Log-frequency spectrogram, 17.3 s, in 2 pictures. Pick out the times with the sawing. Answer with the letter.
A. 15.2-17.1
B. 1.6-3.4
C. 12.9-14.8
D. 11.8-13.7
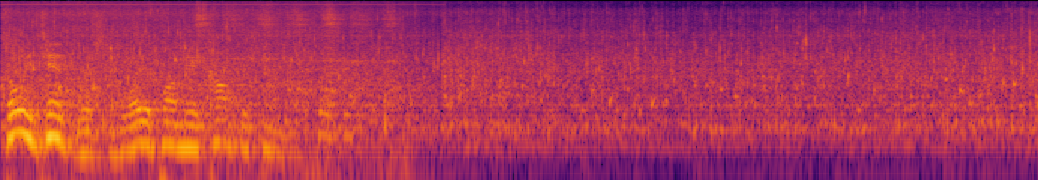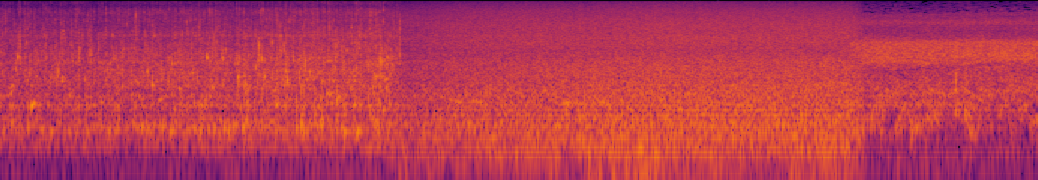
B.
